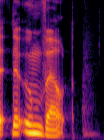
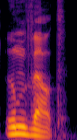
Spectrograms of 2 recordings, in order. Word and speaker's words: Umwelt: Yeah, it's the Umwelt. – Umwelt.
